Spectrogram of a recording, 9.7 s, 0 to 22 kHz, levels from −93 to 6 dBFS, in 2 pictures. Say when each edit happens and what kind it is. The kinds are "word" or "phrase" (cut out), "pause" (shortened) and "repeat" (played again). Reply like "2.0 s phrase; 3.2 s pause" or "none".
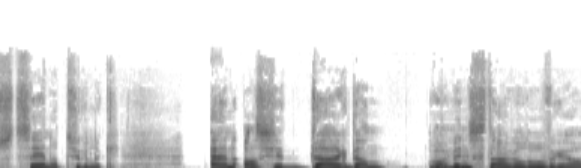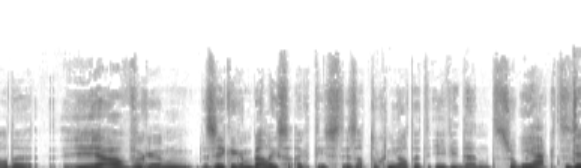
none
